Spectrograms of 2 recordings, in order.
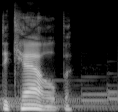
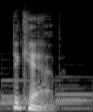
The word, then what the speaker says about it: DeKalb: Outsiders always try to call it DeKalb, but we pronounce it DeKalb.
